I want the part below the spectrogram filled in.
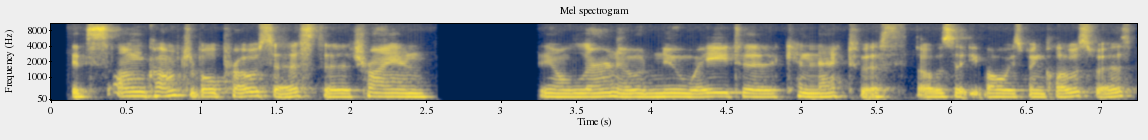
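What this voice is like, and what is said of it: Emotional, hurt-sounding voice. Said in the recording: “there's a lot of hurt, as you can hear in my voice”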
